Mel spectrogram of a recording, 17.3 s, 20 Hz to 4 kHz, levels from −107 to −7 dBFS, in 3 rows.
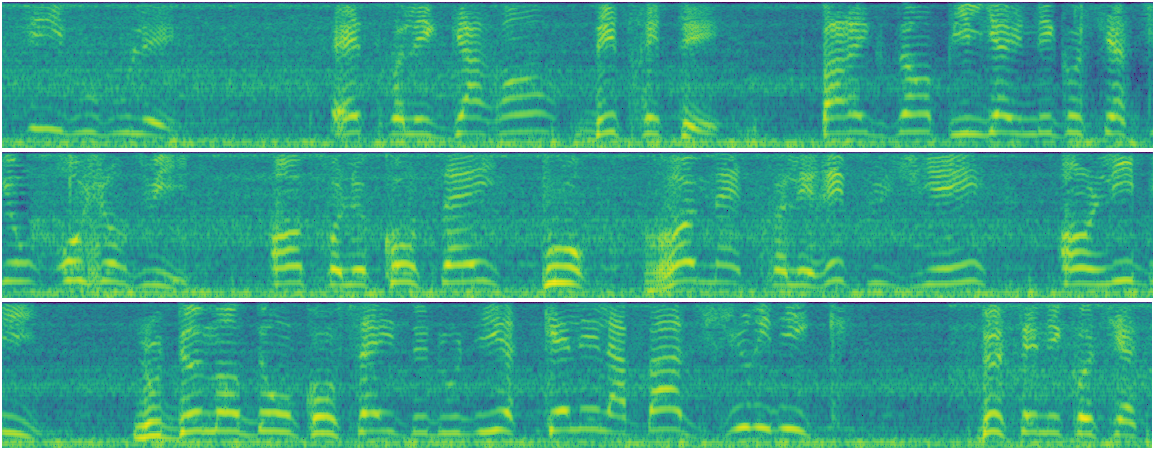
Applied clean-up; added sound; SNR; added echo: none; Fire; 9 dB; none.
